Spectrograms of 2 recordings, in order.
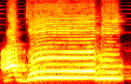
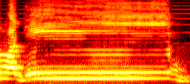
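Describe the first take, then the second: First: The word ends with a final i vowel. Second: The word ends on the m consonant. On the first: The word is being spelled out letter by letter. "যখন বানান করবো তখন মিম জের মি রাজিমি বলবো" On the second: The word is being read in full recitation. "যখন পরে উচ্চারণ করবো তখন রাজিম বলবো"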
